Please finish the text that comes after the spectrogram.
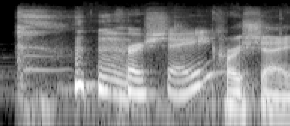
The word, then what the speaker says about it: crochet: Crochet. Yeah, sure, it's great. Thank you for correcting my pronunciation.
